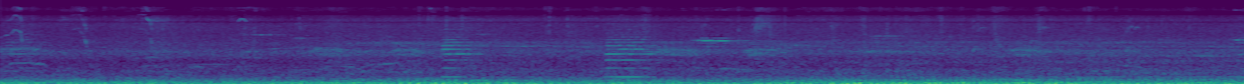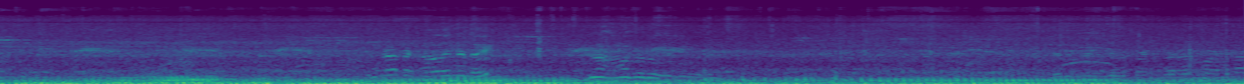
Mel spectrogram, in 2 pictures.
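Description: Street ambience: a steady low rumble of passing traffic and motorbikes, with faint distant voices and a brief horn toot a few seconds in.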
